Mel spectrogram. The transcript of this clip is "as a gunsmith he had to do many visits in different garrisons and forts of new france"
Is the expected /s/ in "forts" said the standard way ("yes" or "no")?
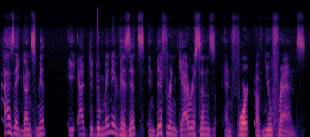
no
